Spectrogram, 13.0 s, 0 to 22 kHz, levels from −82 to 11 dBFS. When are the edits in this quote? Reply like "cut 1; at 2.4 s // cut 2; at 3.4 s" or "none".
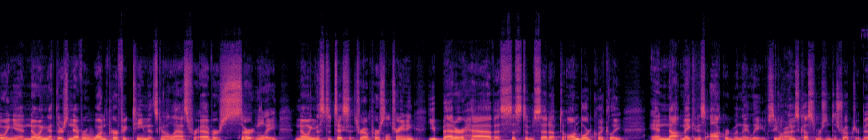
none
